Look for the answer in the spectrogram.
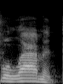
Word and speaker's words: Willamette: You've proven yourself quite adept at using the mnemonic of it's Willamette, damn it.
